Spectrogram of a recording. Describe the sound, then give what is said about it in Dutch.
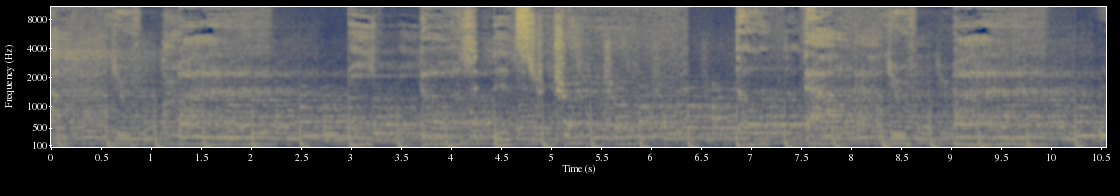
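A newly released electronic music single plays loud and continuous, driven by a steady, thumping kick-drum beat under layered synth tones and bright high-end texture, with no voices. “hij heeft een single uitgebracht.”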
